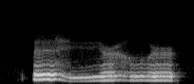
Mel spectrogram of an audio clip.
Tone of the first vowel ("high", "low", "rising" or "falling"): high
